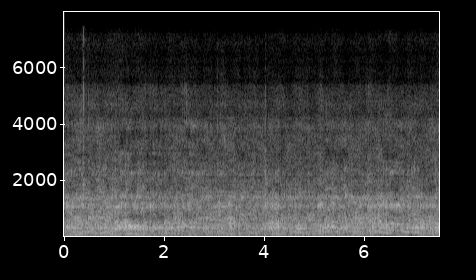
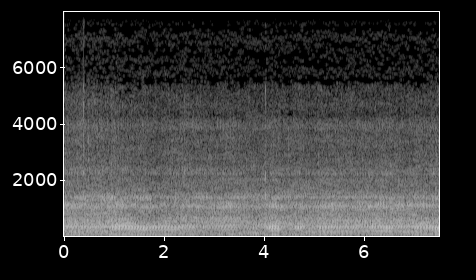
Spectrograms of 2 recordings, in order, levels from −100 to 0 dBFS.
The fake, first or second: first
